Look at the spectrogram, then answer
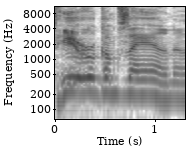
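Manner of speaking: high cartoon voice sounding like a lifelong chain smoker. Describing a Disney scene where Goofy speaks: Goofy voice like a chain smoker. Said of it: "my Goofy's like a chain smoker".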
